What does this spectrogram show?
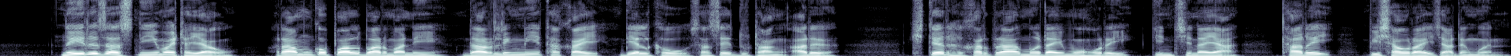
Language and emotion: Bodo, neutral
